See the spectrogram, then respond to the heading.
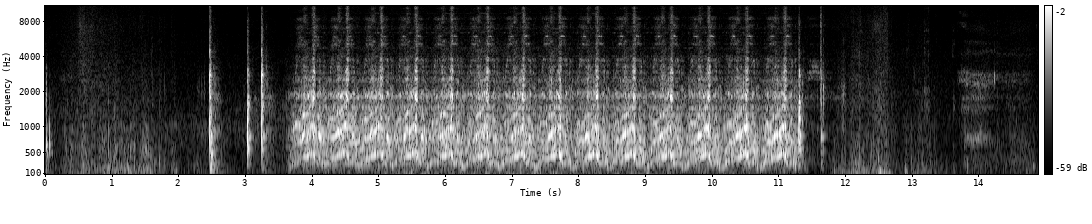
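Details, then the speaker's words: Briggs & Stratton 13.5hp flathead lawn tractor engine with mouse nest inside, cranked with starting fluid and choke: laboured, uneven slow cranking under two turns a second, stops without catching. "I don't know I it seems like it it's really slow you know what I mean the cranking is slow"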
